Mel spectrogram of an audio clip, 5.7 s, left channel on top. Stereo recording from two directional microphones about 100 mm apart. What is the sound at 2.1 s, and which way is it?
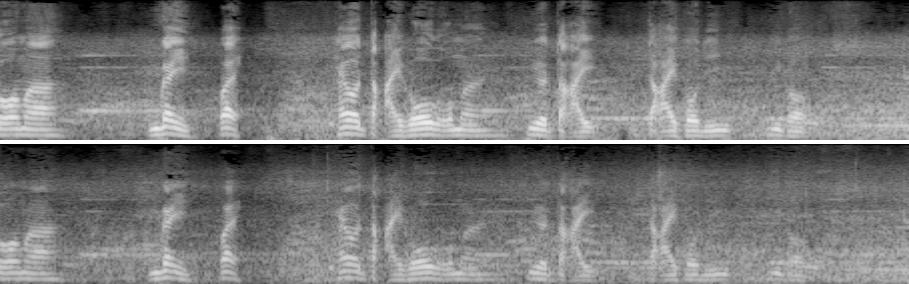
A man's voice, 55° left (ahead or behind).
